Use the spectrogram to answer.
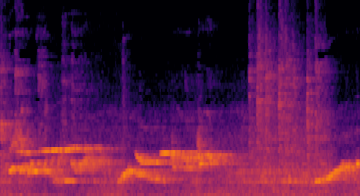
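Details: Small, long-tailed White-rumped shama singing in competition, tail flicking and hopping along its perch: slow, mellow whistles that swoop up and down, including long rising slurs.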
